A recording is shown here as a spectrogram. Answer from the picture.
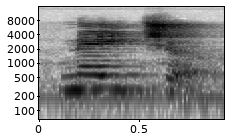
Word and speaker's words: nature: let's pronounce these words nature now if you see that these are the two words which are quite similar to each other you can't say that it's natural like in this natural this is nature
